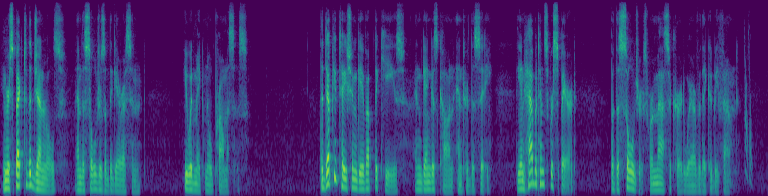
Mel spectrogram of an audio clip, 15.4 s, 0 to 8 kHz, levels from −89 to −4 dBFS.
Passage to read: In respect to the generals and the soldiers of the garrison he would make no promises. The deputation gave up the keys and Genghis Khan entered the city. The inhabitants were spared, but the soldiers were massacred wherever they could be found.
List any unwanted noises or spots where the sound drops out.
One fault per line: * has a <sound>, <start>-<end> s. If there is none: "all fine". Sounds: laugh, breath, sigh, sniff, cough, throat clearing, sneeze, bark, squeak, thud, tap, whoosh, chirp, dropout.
* has a chirp, 14.9-15.1 s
